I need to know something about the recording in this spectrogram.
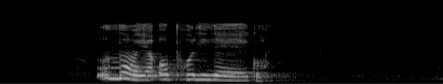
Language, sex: South Ndebele, female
